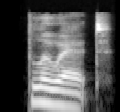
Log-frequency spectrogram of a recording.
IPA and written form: ˈblu ɪt (bluet)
